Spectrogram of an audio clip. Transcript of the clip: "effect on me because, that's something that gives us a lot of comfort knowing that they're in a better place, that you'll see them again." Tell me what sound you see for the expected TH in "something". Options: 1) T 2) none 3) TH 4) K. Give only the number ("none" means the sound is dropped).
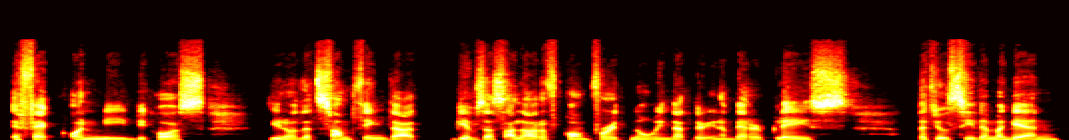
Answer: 3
